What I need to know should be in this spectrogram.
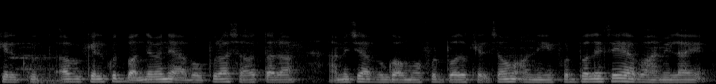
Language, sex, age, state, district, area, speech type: Nepali, male, 30-45, West Bengal, Darjeeling, rural, spontaneous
